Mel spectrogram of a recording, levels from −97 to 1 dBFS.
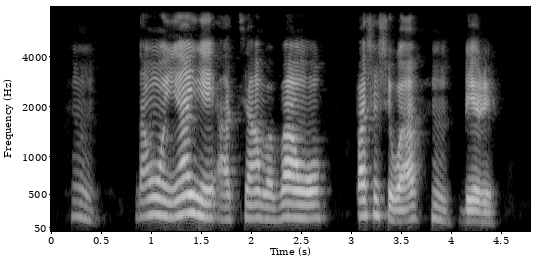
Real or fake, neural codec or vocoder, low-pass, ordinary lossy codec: real; none; 7.2 kHz; none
